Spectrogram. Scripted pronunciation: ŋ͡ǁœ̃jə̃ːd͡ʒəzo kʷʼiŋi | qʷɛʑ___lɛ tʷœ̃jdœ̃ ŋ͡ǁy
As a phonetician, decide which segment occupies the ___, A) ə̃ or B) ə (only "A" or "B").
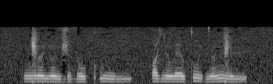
A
